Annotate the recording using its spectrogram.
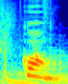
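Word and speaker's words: comb: claim থাম এটা হচ্ছে কম কম মানে হচ্ছে কি কম মানে হচ্ছে চিরণী সো এখানে বিয়ের উচ্চারণ হবে না কম পর্যন্ত থাকবে এখানে দেখুন টম টম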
